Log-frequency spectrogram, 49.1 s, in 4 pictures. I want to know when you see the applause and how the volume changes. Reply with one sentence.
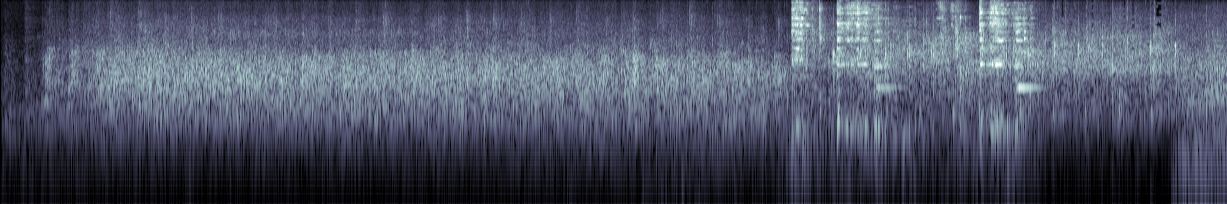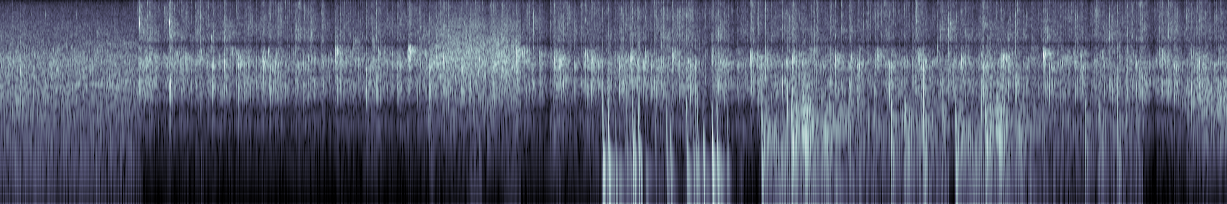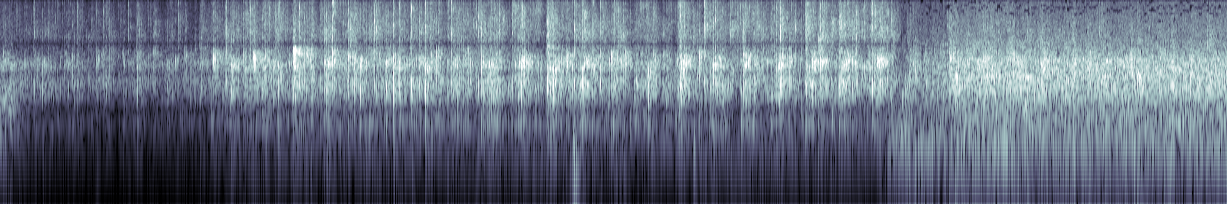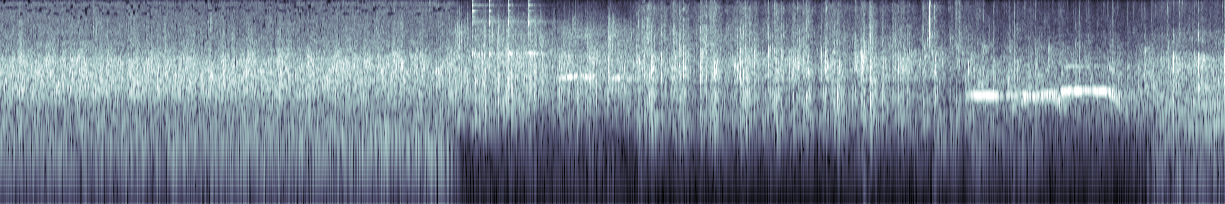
You can hear the applause from 0.0 to 49.0 s, getting louder.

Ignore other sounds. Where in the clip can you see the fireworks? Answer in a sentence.
The fireworks can be heard from 16.4 to 24.9 s.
